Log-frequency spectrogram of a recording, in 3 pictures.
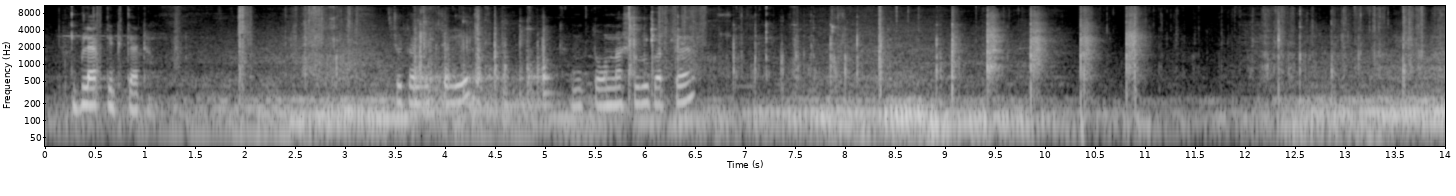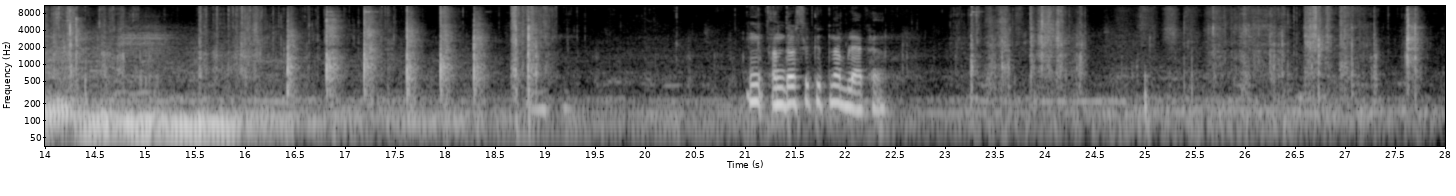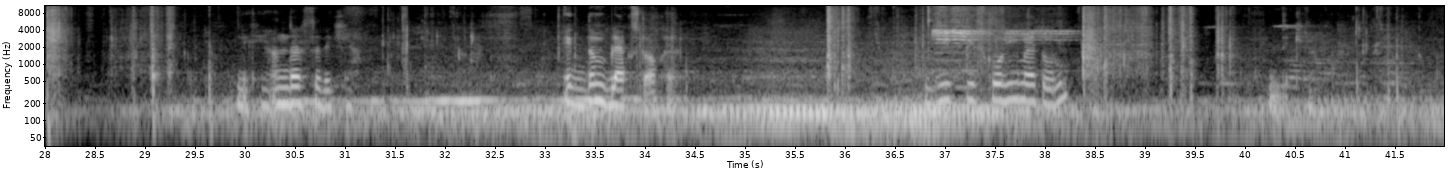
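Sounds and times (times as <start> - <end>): hammer knocking clay pieces: 3.6 - 11.1, 16.3 - 19.0, 27.6 - 28.2
slate clay cracking and snapping: 7.2 - 14.8, 26.4 - 29.4
crumbling rustle: 11.0 - 16.8, 23.0 - 27.5, 38.4 - 40.1.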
